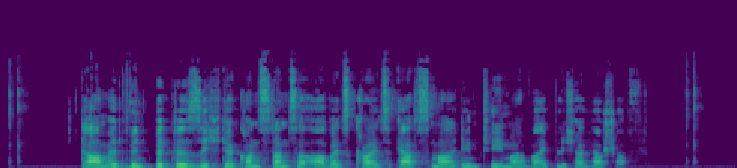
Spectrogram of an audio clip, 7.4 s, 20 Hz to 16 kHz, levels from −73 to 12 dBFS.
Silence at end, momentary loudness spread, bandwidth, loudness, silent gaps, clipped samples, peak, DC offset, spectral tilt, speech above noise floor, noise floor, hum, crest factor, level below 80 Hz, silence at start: 1 s; 10 LU; 11 kHz; -21 LUFS; none; under 0.1%; -2 dBFS; 0.2%; -4 dB/octave; 35 dB; -56 dBFS; none; 20 dB; -50 dBFS; 0.15 s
